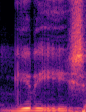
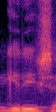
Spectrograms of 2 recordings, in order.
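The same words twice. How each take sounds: First: The vowel after the r is long. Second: The vowel after the r is short. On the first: It means the lord of speech. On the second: It means the one who lies on the mountain.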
